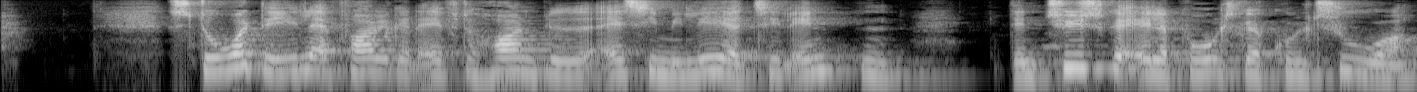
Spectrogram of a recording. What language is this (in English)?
Danish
